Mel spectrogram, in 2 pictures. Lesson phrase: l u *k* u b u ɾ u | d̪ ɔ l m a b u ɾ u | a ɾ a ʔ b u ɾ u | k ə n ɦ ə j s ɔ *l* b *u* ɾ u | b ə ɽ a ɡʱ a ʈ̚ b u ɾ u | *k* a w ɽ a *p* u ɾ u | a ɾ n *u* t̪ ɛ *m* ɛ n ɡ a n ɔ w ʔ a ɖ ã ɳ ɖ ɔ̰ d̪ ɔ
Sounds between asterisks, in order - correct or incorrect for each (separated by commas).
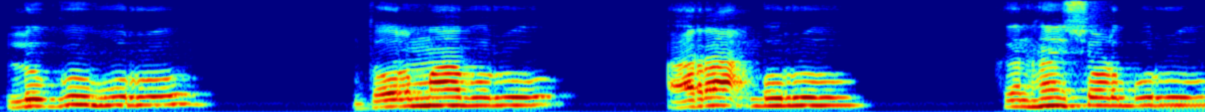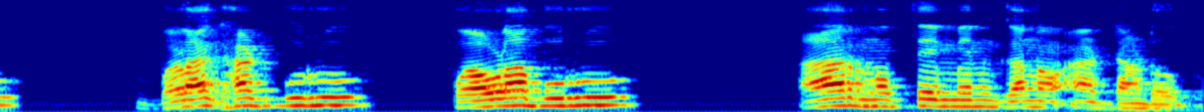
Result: incorrect, incorrect, correct, incorrect, incorrect, incorrect, correct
